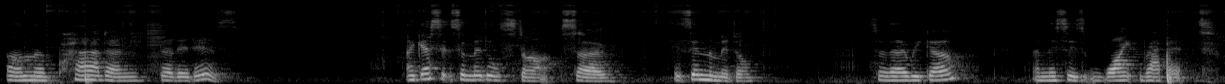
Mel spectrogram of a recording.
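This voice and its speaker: A cross stitch vlogger sits indoors by a window at home, chatting casually and showing her stitching to a phone camera. Her medium-pitched voice is slow, steady, dark and slightly croaky, with a little hiss or hum. She rambles, with many ums and restarts.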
